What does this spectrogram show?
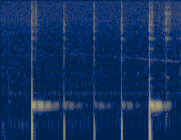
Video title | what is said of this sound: The best way to pitch-match your sticks | This is lower in pitch.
